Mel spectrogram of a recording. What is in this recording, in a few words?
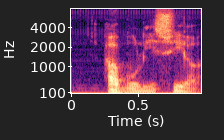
"abolicio", Catalan; (f) abolition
